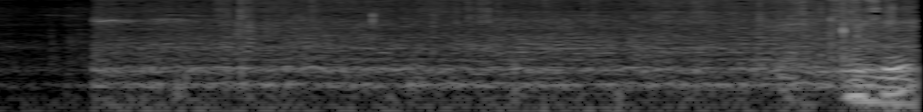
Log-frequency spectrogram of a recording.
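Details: Small bees at their little nest inside a hut: a steady low droning hum begins abruptly and holds throughout, with a louder rustle and burst of sound near the end.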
